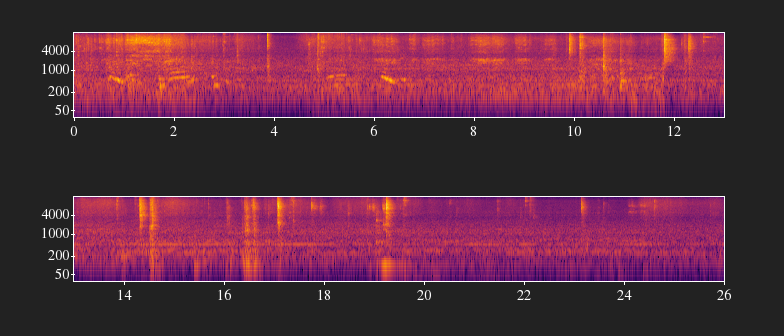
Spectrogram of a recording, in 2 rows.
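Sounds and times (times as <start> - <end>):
steady hum: 0.0 - 11.9
lift doors clunking and clicking: 18.5 - 20.8.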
